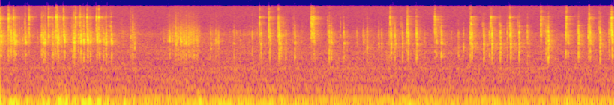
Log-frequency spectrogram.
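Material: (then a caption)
Plastic. Both hands type continuously with the fingertips on a TGT Sherman Mini compact RGB mechanical keyboard with plastic keycaps and case, resting on a desk. It produces rapid, bright, short plastic clicks and clacks over a steady low hum. The typing breaks briefly for a soft, hissy rustle before resuming.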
